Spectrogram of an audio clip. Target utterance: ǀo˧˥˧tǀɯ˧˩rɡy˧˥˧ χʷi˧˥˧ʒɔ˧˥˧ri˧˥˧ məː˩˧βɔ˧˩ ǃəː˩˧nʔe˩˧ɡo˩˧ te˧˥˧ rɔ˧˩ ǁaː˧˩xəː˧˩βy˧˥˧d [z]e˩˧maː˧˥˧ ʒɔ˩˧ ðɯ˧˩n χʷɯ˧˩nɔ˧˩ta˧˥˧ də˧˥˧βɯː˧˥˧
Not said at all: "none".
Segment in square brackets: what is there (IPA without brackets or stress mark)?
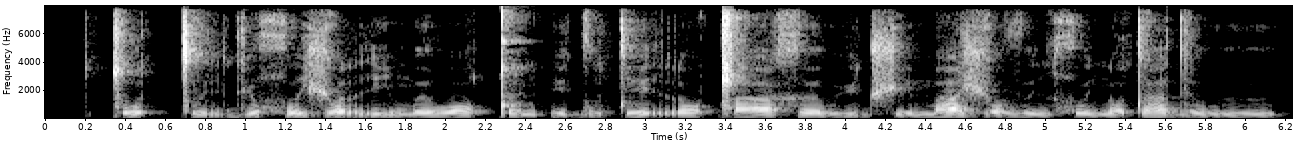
ʃ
